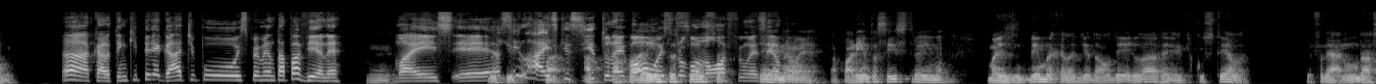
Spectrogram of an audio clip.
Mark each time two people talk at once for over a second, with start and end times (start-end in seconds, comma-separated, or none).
4.8-8.0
